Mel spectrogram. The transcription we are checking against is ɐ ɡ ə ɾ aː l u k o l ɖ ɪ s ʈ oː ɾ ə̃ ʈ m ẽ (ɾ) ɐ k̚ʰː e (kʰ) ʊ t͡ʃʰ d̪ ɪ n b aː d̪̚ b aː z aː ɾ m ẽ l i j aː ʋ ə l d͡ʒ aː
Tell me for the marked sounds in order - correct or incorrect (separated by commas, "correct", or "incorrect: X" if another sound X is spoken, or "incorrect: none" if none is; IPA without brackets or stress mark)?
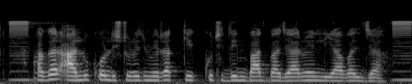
correct, incorrect: k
